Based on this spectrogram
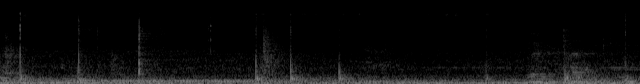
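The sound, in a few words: writing on paper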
